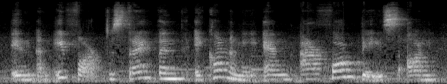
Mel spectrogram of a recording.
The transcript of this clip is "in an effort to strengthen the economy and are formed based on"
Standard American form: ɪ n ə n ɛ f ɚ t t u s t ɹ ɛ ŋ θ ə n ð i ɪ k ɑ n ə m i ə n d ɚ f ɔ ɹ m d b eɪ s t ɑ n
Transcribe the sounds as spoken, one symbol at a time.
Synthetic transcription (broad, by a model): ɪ n ə n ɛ f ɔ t t u s t ɹ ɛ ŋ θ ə n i k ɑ n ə m i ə n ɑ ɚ f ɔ ɹ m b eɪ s ɑ n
